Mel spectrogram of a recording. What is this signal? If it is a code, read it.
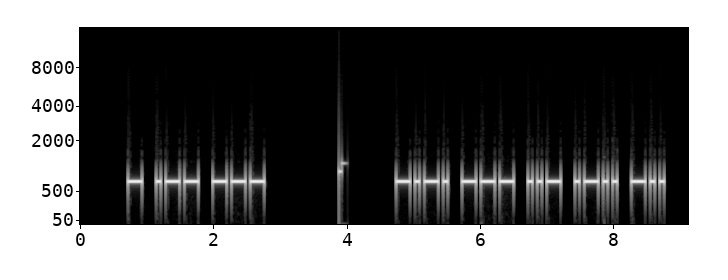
Morse code, heard as a keyed tone, about 17 wpm, 700 Hz. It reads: TWO COULD
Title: Sets of 2 Words - New Word Drill - 17wpm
